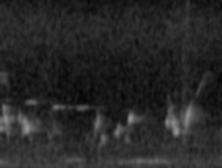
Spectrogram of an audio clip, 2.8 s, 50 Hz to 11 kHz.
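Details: Red-whiskered bulbul used as a decoy for trapping wild birds, recorded outdoors on 13 August 2018; bright, warbled, chirping phrases in short bursts, with quiet rural background noise.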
